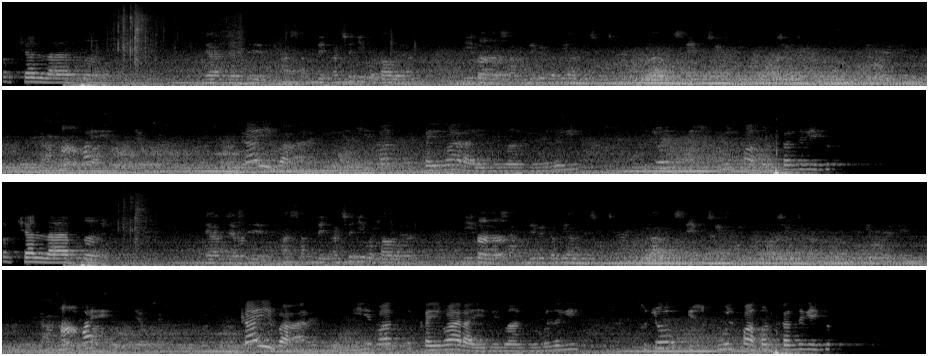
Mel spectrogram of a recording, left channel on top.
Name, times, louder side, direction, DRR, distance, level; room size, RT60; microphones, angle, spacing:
voice 1, 0.0-1.1 4.7-5.1 9.8-10.3 11.7-12.3 12.7-15.0 15.6-17.5, right 4 dB, 50° right, 10 dB, 0.4 m, -32 dB
Aircraft, 0.6-17.0, left 2 dB, 45° left, 0.5 m, -31 dB
voice 2, 1.8-4.2 4.6-9.1 9.6-12.7, left 1 dB, ahead, 2 dB, 1.1 m, -39 dB
8.9 x 3.9 x 6.4 m, 0.93 s
head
